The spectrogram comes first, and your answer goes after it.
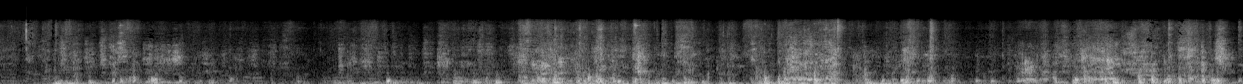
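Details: A husky worked up and excited indoors, giving rapid, uneven huffing pants in quick bursts, with scattered low, rough vocal noises mixed through a close, busy room sound.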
